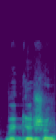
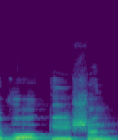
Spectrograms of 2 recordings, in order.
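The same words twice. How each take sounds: First: Said in the usual way. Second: वकेशन broken into three syllables; three separate syllables. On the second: Shown as a demonstration. Teacher shows children the syllable division, वकेशन in three beats. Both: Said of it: "ये बच्चों तीन syllable word है".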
